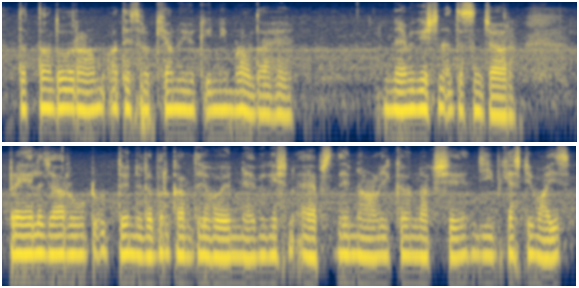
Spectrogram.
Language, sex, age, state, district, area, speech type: Punjabi, male, 18-30, Punjab, Patiala, urban, spontaneous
